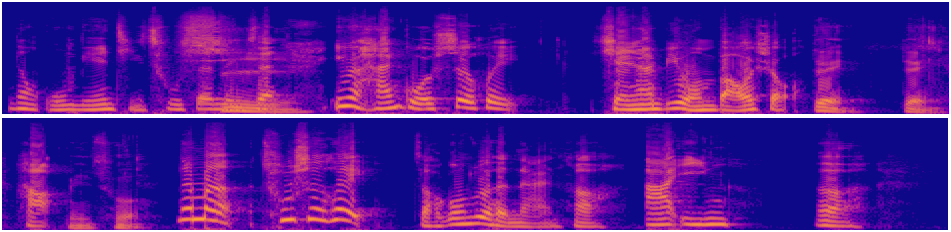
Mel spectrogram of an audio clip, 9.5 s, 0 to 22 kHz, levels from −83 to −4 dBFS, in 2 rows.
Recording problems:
distortion; slight; 4% of the sound clipped

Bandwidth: 18.5 kHz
